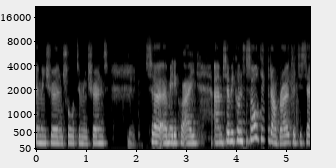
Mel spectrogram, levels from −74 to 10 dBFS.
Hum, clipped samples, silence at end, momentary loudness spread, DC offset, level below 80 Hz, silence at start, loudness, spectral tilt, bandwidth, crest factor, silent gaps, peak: none; under 0.1%; 0 s; 20 LU; under 0.1%; -66 dBFS; 0 s; -22 LUFS; -6 dB/octave; 8.4 kHz; 16 dB; none; -6 dBFS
